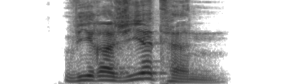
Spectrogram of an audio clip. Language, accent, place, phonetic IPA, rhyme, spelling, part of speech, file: German, Germany, Berlin, [viʁaˈʒiːɐ̯tn̩], -iːɐ̯tn̩, viragierten, adjective, De-viragierten.ogg
- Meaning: inflection of viragiert: 1. strong genitive masculine/neuter singular 2. weak/mixed genitive/dative all-gender singular 3. strong/weak/mixed accusative masculine singular 4. strong dative plural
